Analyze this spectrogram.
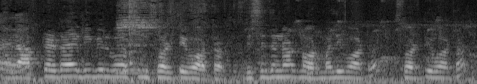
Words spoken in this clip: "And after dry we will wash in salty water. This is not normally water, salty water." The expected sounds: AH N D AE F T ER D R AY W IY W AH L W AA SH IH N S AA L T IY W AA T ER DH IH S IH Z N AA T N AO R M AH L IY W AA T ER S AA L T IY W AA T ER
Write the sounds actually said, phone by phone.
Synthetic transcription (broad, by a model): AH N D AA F T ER D R AY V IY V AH L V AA S IH N S AA L T IY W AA T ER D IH S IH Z N AA T N AO R M AH L IY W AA T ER S AA L T IY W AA T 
